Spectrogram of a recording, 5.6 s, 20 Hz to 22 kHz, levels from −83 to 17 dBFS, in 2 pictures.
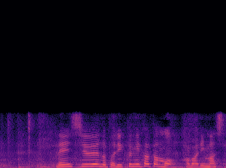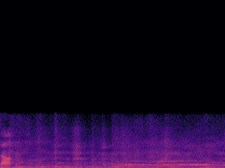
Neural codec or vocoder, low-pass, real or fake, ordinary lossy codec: codec, 24 kHz, 1.2 kbps, DualCodec; 7.2 kHz; fake; none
